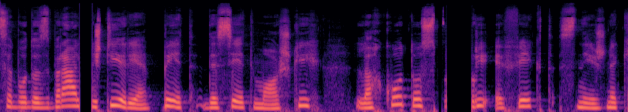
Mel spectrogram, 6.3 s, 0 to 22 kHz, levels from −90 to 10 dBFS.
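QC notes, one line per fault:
0.79–0.97 s, digital broadcast dropout: the speech cuts to silence for about 128 ms, fitting three failed frames that the receiver muted until good data returned.
4.37–4.77 s, digital broadcast dropout: two silent holes totalling about 300 ms, the longest 256 ms, fitting roughly seven corrupted frames muted by the receiver.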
